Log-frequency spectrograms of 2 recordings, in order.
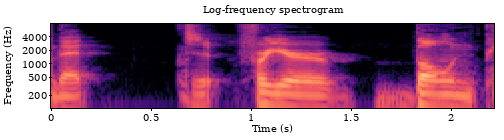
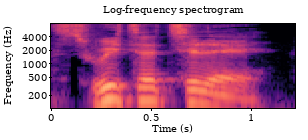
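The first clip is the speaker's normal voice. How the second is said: put-on mock Korean accent, higher; 4 semitones higher than usual. Reading a sauce name when asked to: put-on korean accent. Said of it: "can you say it like a Korean?".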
